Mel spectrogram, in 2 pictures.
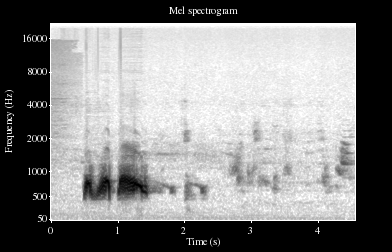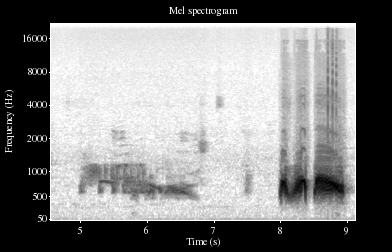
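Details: Spotted dove coo used as a lure to attract doves: two short bursts of low hooting notes near the start and again at the end, with soft scattered faint sounds between.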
